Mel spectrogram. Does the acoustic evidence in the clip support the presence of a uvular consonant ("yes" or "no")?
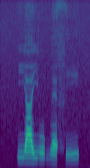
no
